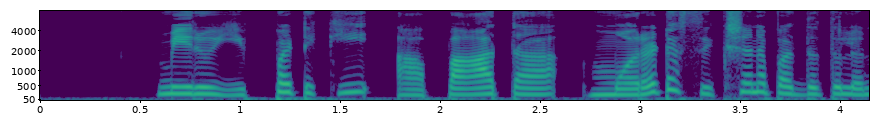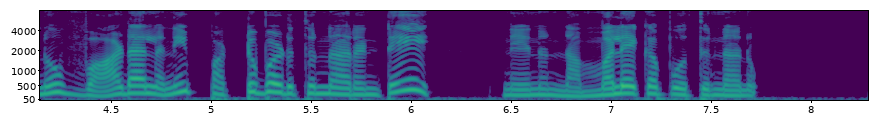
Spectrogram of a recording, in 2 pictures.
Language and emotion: Telugu, disgusted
